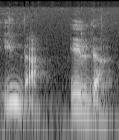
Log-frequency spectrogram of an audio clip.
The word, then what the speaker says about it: Hilda: normally my name in in Spanish the H is silent so you just say Ila so Hilda was it was like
